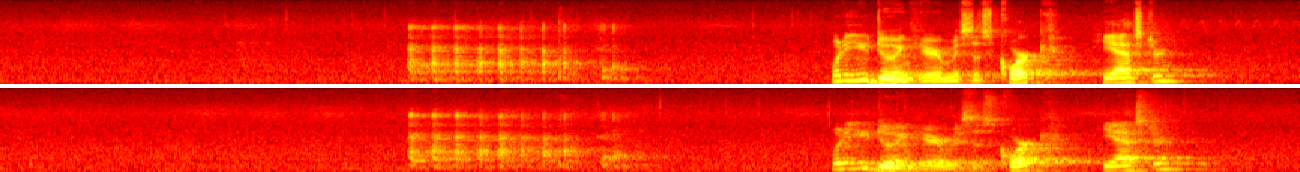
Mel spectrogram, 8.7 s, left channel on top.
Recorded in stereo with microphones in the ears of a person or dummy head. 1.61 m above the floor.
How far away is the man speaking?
About 0.5 m.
